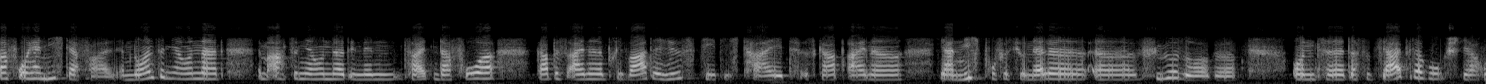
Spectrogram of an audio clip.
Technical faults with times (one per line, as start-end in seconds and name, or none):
none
